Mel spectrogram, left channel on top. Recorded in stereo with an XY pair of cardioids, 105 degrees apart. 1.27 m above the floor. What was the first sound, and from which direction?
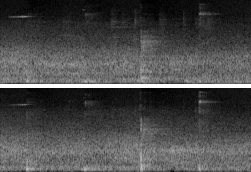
Footsteps, 50° right.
